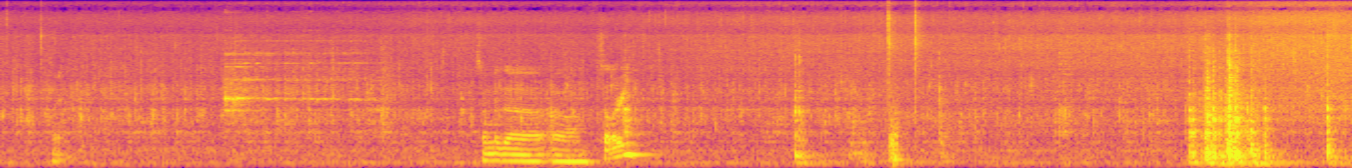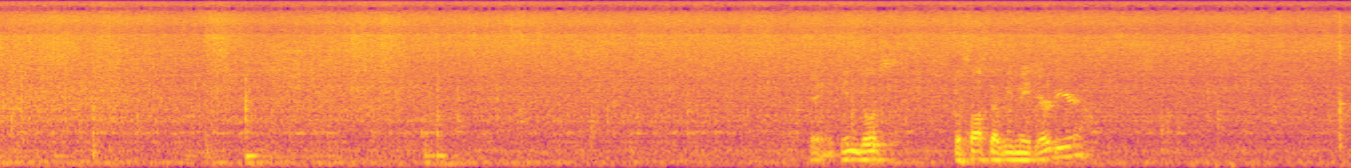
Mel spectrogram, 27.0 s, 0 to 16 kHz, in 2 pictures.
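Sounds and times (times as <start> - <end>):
vegetables sizzling in hot oil: 0.0 - 27.0
utensil clicking on pan: 7.8 - 9.7, 11.8 - 14.8.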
